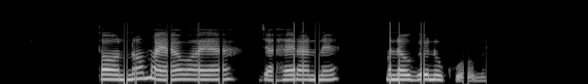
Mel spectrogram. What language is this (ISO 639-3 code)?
luo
